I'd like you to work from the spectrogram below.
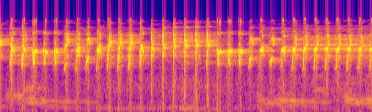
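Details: Lovebird in a long, continuous 'gacor' singing bout, used as a prompting recording to get other lovebirds to sing: rapid, high, scratchy chirps repeated about three times a second in an even, unbroken chatter.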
